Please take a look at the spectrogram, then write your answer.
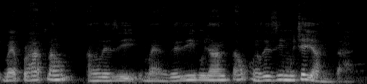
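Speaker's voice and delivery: normal talking voice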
